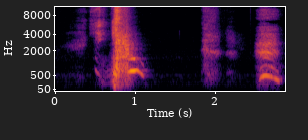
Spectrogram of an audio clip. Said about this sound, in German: Entschuldigung. Gesundheit. Oh mein Gott. Und ähm, Jetzt ich, mein Niesen hat mich selber aus dem Konzept gebracht.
